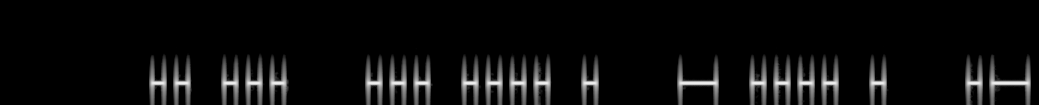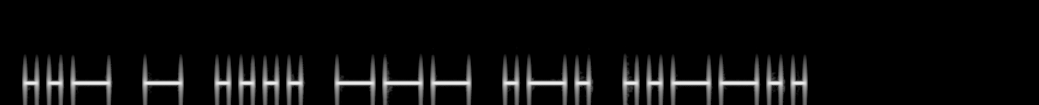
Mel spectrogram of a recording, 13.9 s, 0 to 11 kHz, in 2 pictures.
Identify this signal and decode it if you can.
Morse code, heard as a keyed tone, about 15 wpm, 700 Hz. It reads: IS SHE THE AUTHOR?
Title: Sentences from Top 1200 Words 15wpm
